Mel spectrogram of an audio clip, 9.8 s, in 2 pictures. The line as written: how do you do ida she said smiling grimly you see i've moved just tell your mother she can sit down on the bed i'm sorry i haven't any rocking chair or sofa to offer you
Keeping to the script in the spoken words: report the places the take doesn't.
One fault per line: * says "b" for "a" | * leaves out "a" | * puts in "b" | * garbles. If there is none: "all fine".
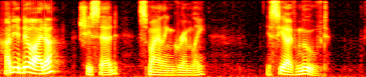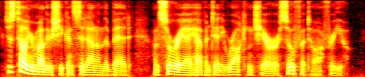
all fine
